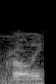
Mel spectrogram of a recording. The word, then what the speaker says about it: Crowley: about with Alistair Crawley he likes to have his name pronounced Crowley to rhyme with holy and and uh the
